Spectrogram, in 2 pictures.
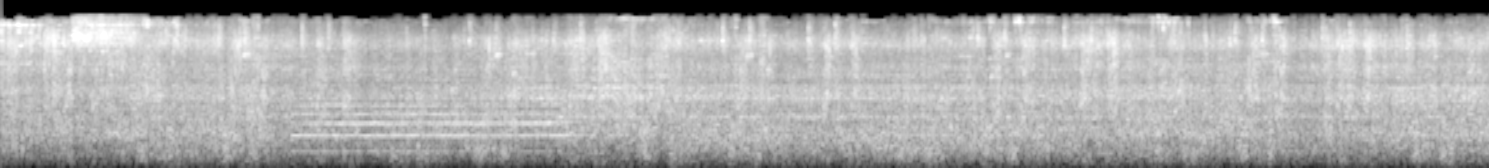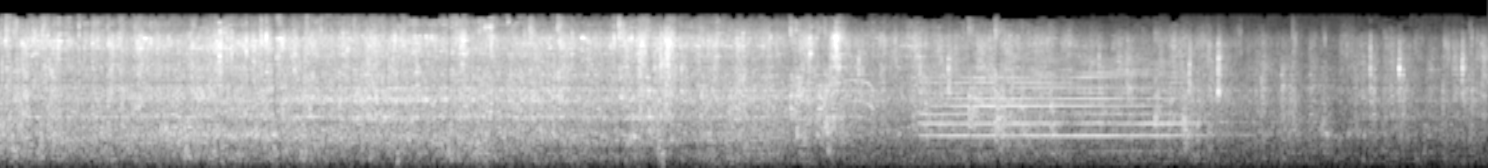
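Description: Passenger coaches rolling past at close range, their wheels rumbling and clattering steadily over the rail joints. A train horn sounds twice, about two seconds each, a couple of seconds in and again near the end, after which the train noise drops away.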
